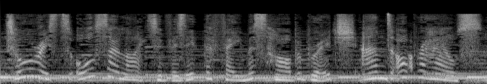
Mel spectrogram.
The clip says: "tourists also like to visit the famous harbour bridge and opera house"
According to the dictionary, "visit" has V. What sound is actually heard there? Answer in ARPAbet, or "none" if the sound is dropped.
V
